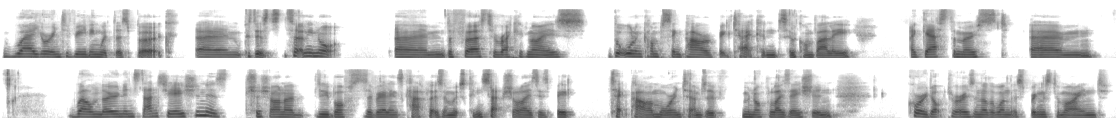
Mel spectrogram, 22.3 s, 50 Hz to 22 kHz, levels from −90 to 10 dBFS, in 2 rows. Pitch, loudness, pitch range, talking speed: 160 Hz, -25 LUFS, 155-180 Hz, 155 wpm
